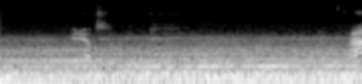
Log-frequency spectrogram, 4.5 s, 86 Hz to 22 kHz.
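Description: A Lada Niva Travel engine running on 95 petrol pulls steadily under acceleration, a continuous low drone heard from inside the cabin with someone talking over it.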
